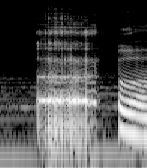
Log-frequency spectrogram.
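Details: Vtuber's long, loud voiced belch lasting nearly a second, followed by a vocal sound, over background music; burping.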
